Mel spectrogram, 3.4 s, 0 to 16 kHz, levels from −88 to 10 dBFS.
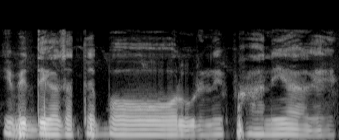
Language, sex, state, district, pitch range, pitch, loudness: Chakma, male, Tripura, West Tripura, 100-110 Hz, 100 Hz, -18 LUFS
